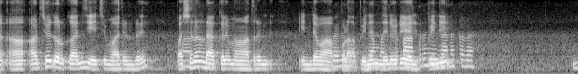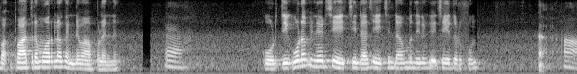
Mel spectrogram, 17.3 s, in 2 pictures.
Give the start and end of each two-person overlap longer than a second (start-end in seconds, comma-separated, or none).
5.0-6.7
